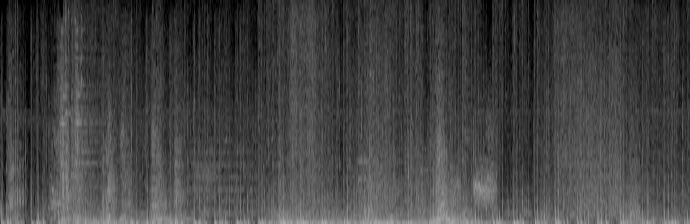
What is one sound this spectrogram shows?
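Horse hooves gallop steadily over the ground.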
